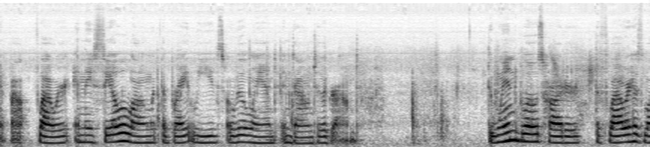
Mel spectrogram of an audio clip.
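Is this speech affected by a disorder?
No.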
